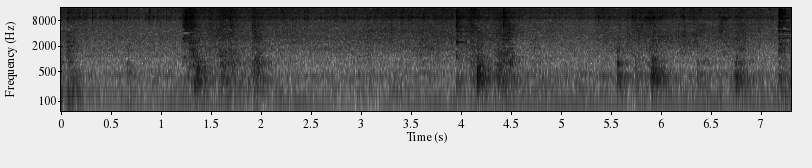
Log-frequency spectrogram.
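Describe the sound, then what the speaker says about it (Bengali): Katla fish roe stirred with masala, onion and tomato in a hot pan, a low sizzle broken by several scraping stirs and clinks at irregular intervals. "মশলা ও পেঁয়াজ টমেটোর সাথে মাছের ডিম বেশ ভালো করে মিক্সড করে দেবো"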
